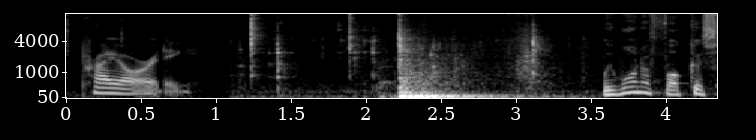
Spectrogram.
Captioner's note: tools banging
